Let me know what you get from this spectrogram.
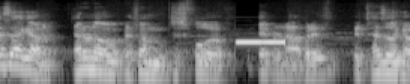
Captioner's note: beep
